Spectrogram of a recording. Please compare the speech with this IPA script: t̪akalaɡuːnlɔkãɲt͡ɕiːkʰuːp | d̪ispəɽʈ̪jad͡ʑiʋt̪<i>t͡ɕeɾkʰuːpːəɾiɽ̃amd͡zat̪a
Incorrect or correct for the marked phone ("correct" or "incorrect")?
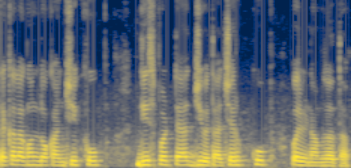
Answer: incorrect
